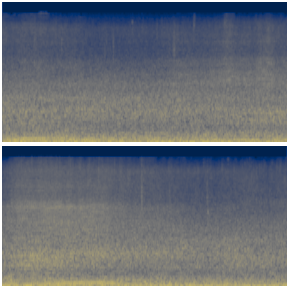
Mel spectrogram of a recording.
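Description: Road traffic noise from a wide city street: a steady wash of car and tyre noise, with a low engine drone that swells as a vehicle goes by about four to six seconds in.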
